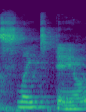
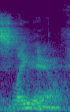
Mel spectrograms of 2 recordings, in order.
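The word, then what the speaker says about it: Slatedale: County and you'll notice I pronounce that the way people pronounce it locally not slate Dale it's slay Dale and um Dennis Rex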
